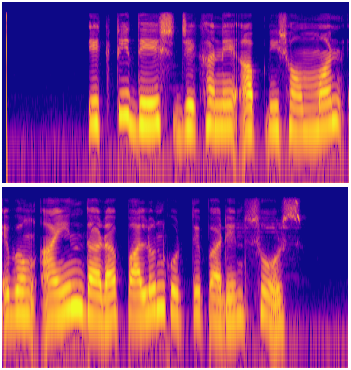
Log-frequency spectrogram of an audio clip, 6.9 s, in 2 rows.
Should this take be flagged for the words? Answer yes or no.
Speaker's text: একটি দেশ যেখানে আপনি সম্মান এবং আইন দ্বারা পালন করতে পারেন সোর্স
no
